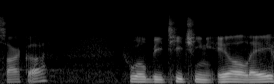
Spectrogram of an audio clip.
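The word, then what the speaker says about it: Tsakoff: hired this week alexander it's an unusual name t-s-a-k-o-f-f spelled our pronounced sock off who will be teaching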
